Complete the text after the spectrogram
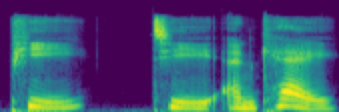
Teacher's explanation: For sounds like P, T, and K, you're going to feel that sharp little puff of air. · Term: unvoiced sounds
